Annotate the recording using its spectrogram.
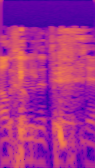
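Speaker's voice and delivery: very loud, very high-pitched sarcastic voice. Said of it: "why are you saying that sarcastically".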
